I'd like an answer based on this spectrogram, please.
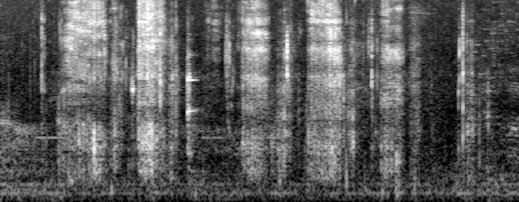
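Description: A person chewing with repeated crunching bites, faint and close, while eating a bowl of bún with roast pork.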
